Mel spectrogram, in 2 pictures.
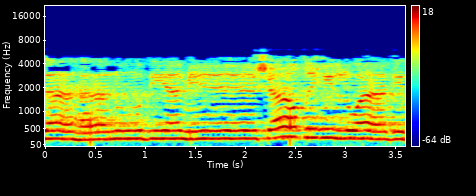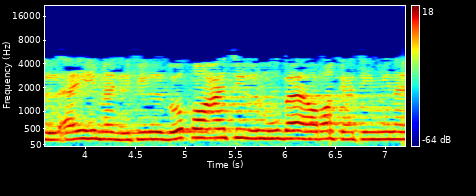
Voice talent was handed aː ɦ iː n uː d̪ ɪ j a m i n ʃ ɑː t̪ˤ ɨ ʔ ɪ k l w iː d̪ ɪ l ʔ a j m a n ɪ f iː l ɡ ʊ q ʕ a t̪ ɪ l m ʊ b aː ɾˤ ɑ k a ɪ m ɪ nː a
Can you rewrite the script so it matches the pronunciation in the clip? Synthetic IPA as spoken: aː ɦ aː n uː d̪ ɪ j a m ɪ n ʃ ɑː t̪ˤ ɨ ʔ ɪ l w aː d̪ ɪ l ʔ a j m a n ɪ f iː l b ʊ q ʕ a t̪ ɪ l m ʊ b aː ɾˤ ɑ k a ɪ m ɪ n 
